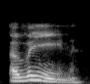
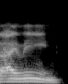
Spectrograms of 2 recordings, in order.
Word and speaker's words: Elene: Elene. I just had to make sure I got it right. I almost said Eileen. Elene.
